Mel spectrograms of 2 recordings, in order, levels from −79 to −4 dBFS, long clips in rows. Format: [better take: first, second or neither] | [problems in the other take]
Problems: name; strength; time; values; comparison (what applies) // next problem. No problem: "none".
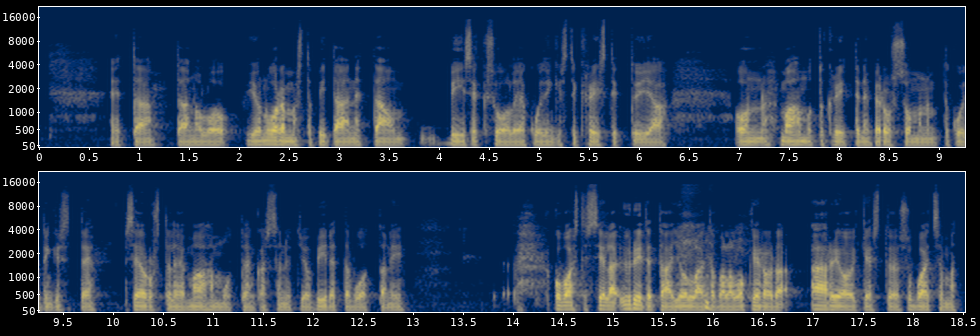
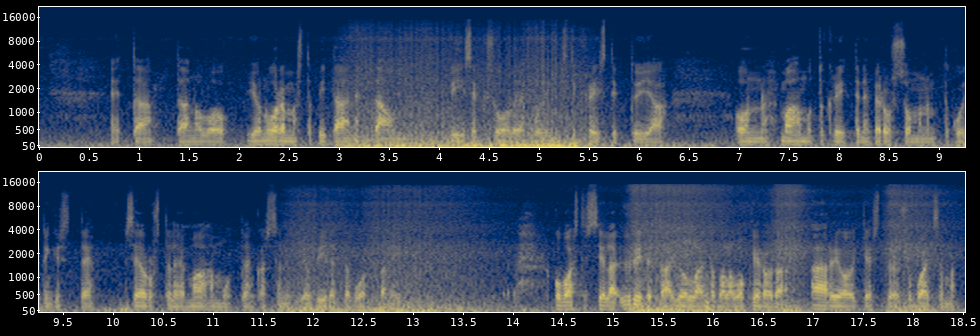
first | wind noise on the microphone; occasional gusts; 10 dB below the speech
